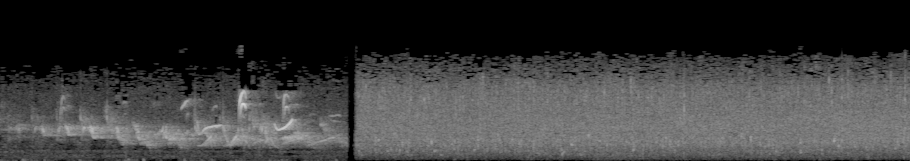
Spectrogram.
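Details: Coal tits in a Carpathian mountain forest near Maków Podhalański give quick, thin, high-pitched calls for a couple of seconds with some low thumps, then the steady rush of a stream takes over.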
